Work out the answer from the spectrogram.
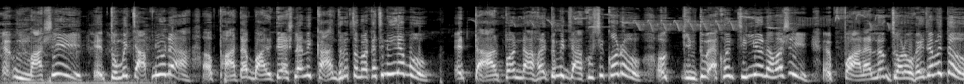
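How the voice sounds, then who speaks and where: A woman acts out an excitable village neighbour from a comedy cartoon. The voice is extremely high and swings widely, pouring out blunt, colloquial complaints at a quick pace. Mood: startled, placating. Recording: faint music behind the voice.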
